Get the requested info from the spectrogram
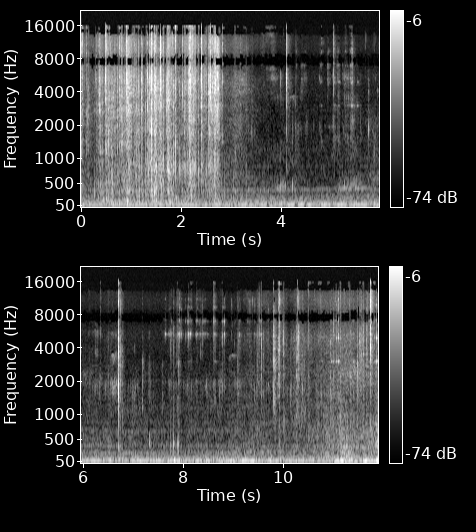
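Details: Quiet indoor crunching and rustling with a low steady hum and scattered clicks; no animal voice is heard.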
